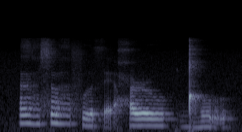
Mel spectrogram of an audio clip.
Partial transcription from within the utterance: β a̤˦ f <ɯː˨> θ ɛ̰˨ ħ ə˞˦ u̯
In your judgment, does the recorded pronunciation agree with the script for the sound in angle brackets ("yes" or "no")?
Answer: no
